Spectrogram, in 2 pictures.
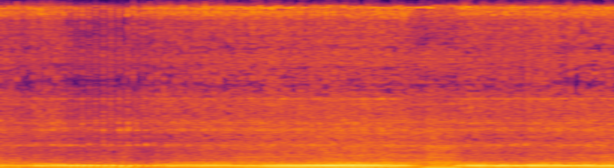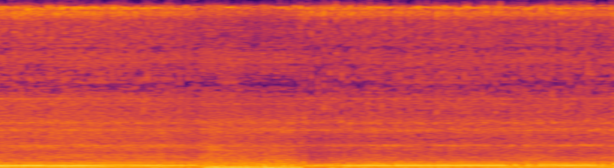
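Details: Yamaha Vega R fitted with a Vega ZR CDI, wired to the white wire from the spool: single-cylinder bike fires and runs with a steady mid-pitched putter, picking up briefly on throttle; running fine.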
